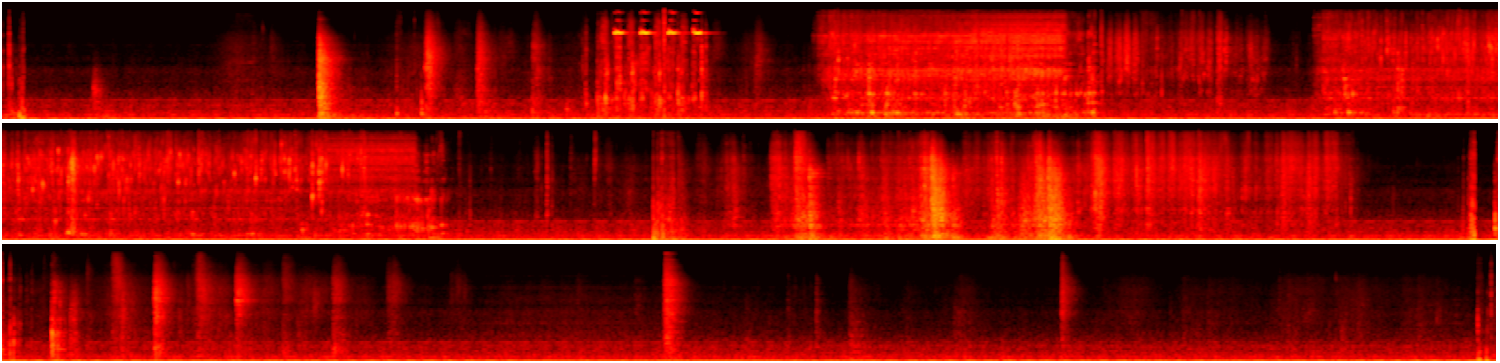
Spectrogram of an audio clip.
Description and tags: Someone washing their hands in a large bathroom, recorded close to the sink.
paper, washing, wash, dispenser, bathroom, hands, towel, water, rinse, soap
